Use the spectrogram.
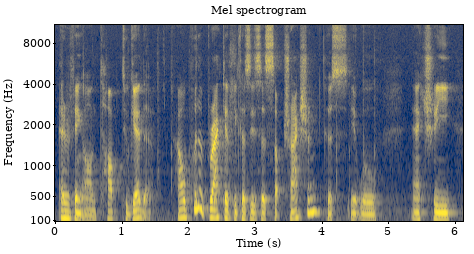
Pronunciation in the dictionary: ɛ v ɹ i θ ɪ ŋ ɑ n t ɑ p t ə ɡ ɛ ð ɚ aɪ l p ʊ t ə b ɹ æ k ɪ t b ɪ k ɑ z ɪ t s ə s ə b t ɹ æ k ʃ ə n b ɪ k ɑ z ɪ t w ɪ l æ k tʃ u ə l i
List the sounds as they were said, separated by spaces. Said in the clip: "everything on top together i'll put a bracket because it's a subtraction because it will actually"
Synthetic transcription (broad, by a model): ɛ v ɹ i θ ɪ ŋ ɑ n t ɑ p t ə ɡ ɛ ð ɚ aɪ w p ʊ t ə b ɹ æ k ɪ t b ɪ k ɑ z ɪ t s ə s ə b t ɹ æ k ʃ ə n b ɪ k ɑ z ɪ t w ɪ l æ k tʃ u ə l i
